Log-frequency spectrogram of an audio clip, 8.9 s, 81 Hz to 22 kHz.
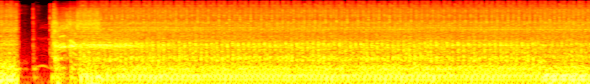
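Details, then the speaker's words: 1987 car starting and idling: catches and settles into a lumpy idle, uneven stumble about three times a second; one cylinder not firing, spark plug or injector suspected, unconfirmed, plugs not removable without special tool. "So this cylinder over here is the one that's definitely not firing at the moment, and whether it's a spark plug or an injector is hard to tell because I can't get the spark plug out."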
